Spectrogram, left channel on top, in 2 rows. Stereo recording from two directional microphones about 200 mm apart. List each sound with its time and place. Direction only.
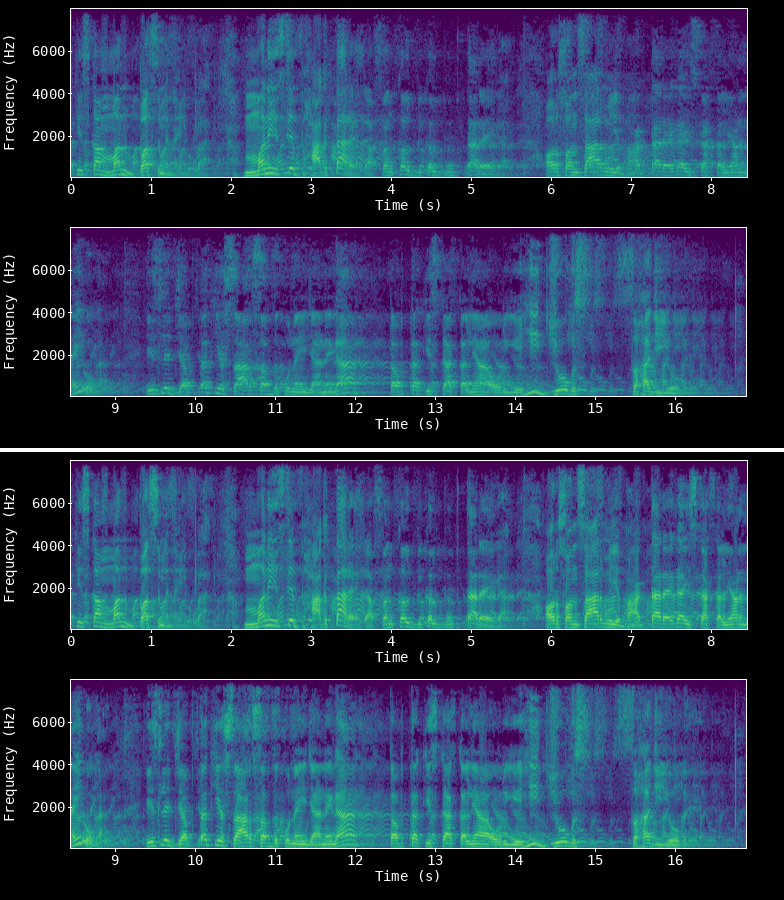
0.0 s speech: 10° right (ahead or behind); by 4.2 s 30° right (ahead or behind)
5.9 s a man's voice: 30° right (ahead or behind)
14.2 s speech: 10° right (ahead or behind)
